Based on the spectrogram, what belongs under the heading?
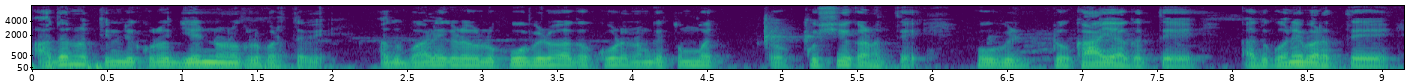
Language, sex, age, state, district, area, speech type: Kannada, male, 60+, Karnataka, Udupi, rural, spontaneous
